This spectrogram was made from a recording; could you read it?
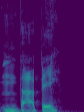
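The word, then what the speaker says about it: Mbappé: Mbappe? – That's right.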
